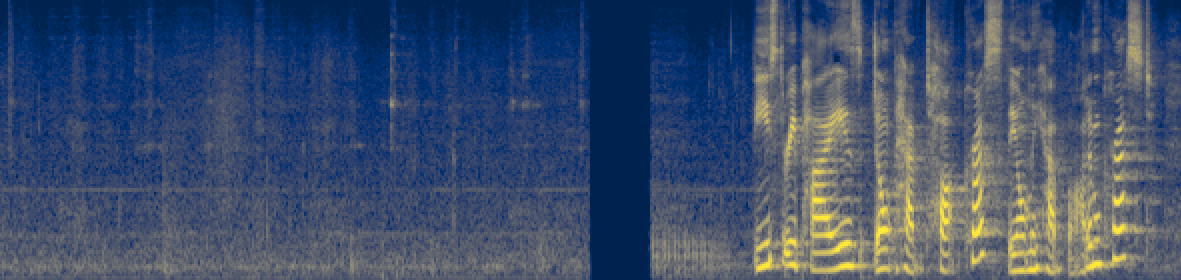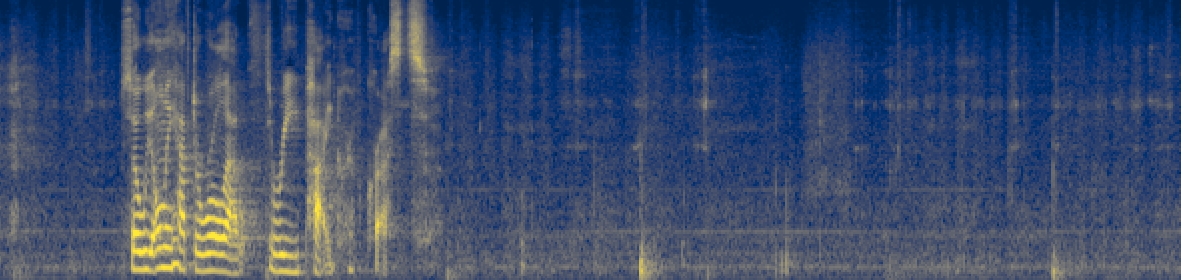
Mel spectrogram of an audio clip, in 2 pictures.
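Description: A rolling pin rolls over dough on a counter.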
